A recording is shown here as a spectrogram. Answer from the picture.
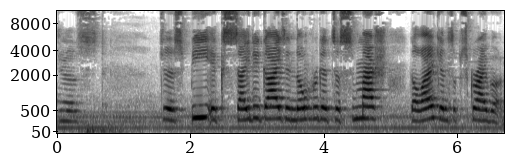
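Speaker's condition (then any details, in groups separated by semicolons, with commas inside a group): No condition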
